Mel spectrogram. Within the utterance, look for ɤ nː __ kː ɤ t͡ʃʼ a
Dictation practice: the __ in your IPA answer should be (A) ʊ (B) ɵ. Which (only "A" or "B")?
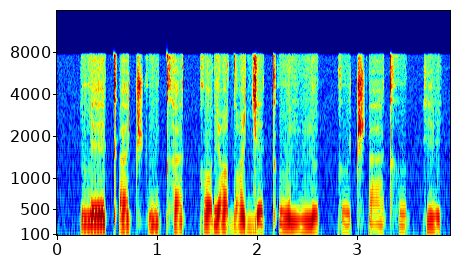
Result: B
